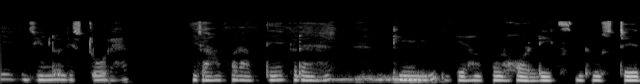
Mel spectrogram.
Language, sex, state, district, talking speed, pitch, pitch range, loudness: Hindi, female, Bihar, Darbhanga, 150 wpm, 195 Hz, 185-210 Hz, -25 LUFS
